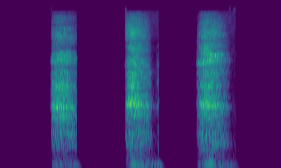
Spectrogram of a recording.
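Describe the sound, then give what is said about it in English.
Three short, sharp breaths, evenly spaced about three-quarters of a second apart, with no voice; bated, held-in breathing set in the woods as a floating wisp draws closer. “This time, it's different. You can hear breath, bated.”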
